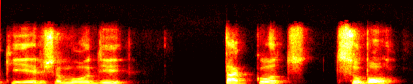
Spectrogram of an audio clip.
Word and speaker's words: Takotsubo: A ele pareceu que esta imagem lembrava muito o que ele chamou de Takotsubo. Esse é o nome que eu aprendi no Japão a pronunciar corretamente essa palavra e que eu resolvi adotar.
